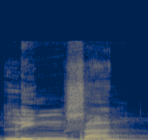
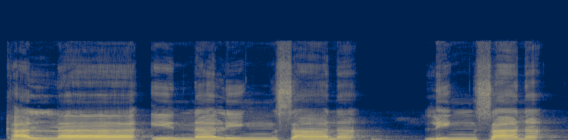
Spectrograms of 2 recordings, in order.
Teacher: Karena hamzahnya dihilangkan, tinggal harokatnya dari hamzah kasroh itu insan pindah kepada sukun lam. Maka lam tidak bersukun lagi. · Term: naql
